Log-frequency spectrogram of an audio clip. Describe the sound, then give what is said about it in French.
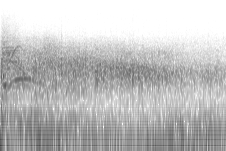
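Gunfire aimed at a group from a fissure in the rock, with a steady, dense roar of shooting and no clearly separate shots. A brief whistling tone sounds near the start. “Hé, les gars! On nous tire dessus!”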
